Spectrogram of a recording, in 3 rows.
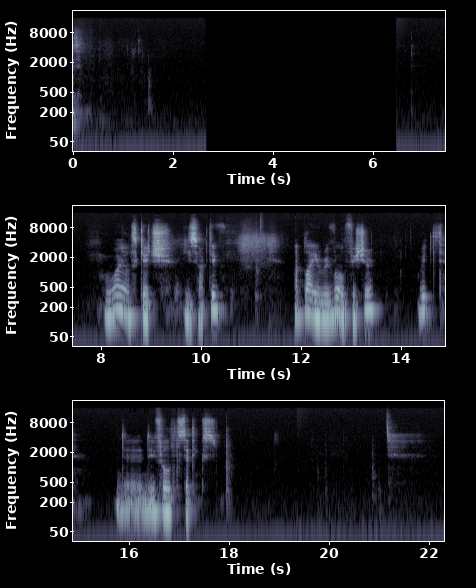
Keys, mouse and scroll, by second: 0.0 8, 0.2 Return, 3.0 click, 5.8 click, 7.3-9.1 scroll, 10.3 click, 11.0 click, 17.4 click, 20.5 click, 22.0-22.3 scroll.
